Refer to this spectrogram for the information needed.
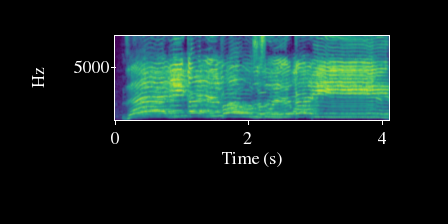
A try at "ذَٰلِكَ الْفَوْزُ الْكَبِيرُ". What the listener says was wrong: کاف کو باریک رکھیں گے. اچھا فوزل میں زا کی ادائیگی, کبیر میں کاف کی ادائیگی باریک رکھیں.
